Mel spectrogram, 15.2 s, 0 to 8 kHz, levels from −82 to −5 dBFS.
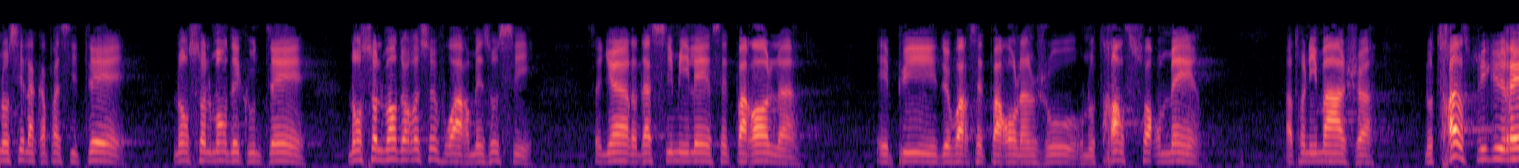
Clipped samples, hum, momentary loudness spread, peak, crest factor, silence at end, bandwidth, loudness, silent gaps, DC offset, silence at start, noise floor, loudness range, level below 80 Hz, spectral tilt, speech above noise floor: under 0.1%; none; 16 LU; -8 dBFS; 24 dB; 0 s; 5.2 kHz; -30 LUFS; none; under 0.1%; 0 s; -63 dBFS; 3 LU; -68 dBFS; -8 dB/octave; 33 dB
